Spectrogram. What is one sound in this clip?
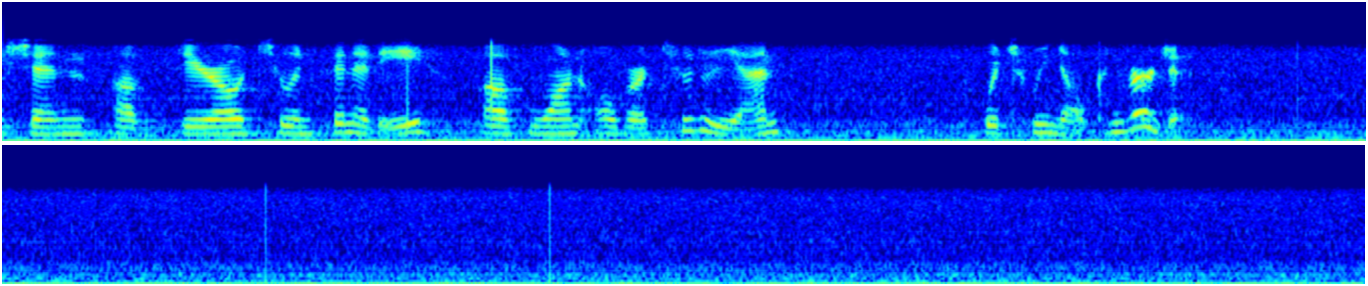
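A pen scratches across paper as it writes.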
